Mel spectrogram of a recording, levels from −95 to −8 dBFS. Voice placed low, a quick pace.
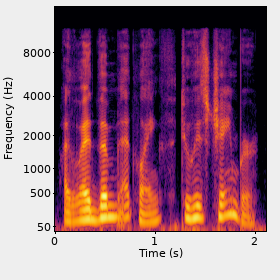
Yes: low, 125 Hz; fast, 225 wpm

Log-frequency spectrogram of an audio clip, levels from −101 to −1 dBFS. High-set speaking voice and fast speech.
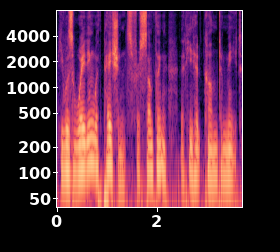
No: very low, 95 Hz; fast, 210 wpm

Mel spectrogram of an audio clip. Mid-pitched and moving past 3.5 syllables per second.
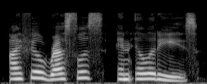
No: high, 240 Hz; 4.8 syllables/s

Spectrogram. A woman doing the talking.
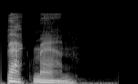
No: male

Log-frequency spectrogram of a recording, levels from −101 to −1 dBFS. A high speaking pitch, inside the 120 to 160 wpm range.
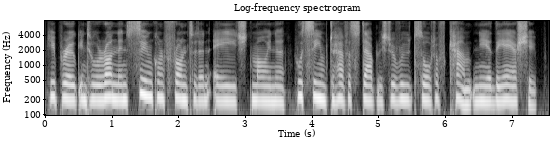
No: high, 195 Hz; average, 190 wpm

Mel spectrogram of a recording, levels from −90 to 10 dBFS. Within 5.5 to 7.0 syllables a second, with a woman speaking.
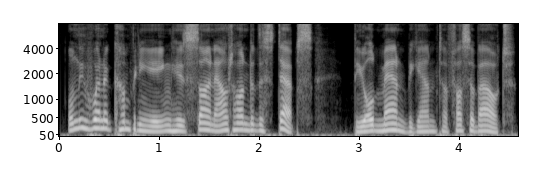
No: 5.8 syllables/s; male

